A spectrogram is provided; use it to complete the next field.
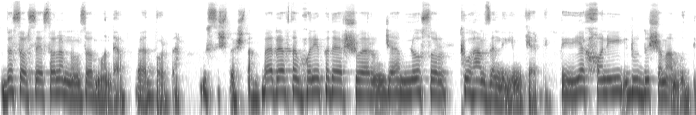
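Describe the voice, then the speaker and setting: A woman's very fast, nearly pauseless delivery at a medium pitch, with vocal fry, a dark, mellow tone, ordinary pitch variation and very even loudness. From rural Khorasan, Iran. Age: 60s. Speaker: village woman, dotar player. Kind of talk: interview testimony.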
